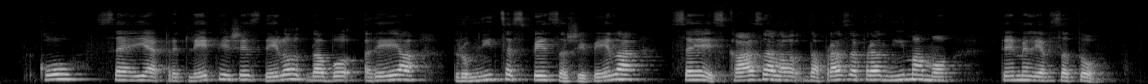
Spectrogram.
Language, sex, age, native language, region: Slovenian, female, 50-59, Slovenian, Drava region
